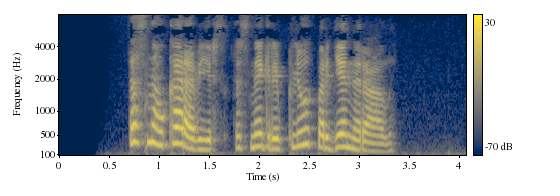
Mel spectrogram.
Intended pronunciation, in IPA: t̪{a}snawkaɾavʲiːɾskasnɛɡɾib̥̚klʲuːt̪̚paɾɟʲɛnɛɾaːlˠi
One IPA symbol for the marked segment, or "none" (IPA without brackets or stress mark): a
